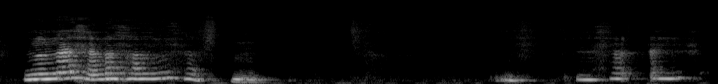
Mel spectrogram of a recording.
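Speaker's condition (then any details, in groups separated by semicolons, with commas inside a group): Tongue cancer; eating difficulty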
